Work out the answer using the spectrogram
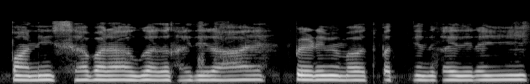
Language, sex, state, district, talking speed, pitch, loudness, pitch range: Hindi, female, Chhattisgarh, Bilaspur, 180 wpm, 205 Hz, -16 LUFS, 200-210 Hz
